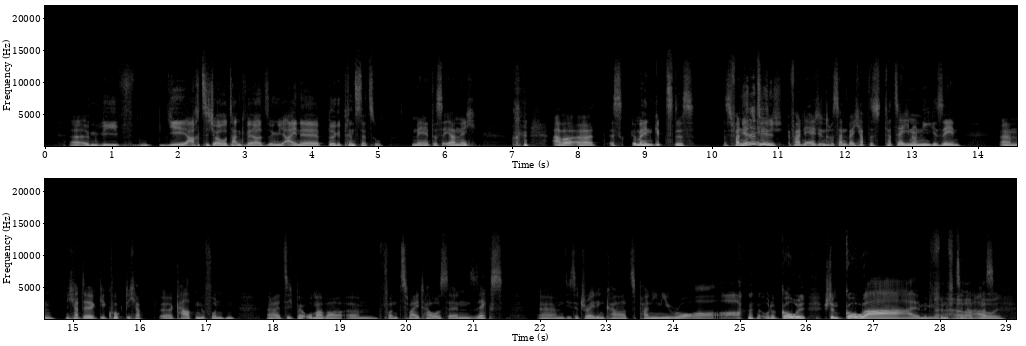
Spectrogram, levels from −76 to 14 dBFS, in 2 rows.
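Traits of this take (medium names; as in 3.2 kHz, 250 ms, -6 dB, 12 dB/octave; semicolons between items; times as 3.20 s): noise floor -68 dBFS; spectral tilt -6.5 dB/octave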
